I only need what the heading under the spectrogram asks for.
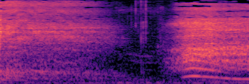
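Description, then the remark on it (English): A deep, airy breath drawn in, a brief pause, then a louder exhale that carries a faint voiced sigh at the end. No one speaks. “Inhale and exhale.”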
